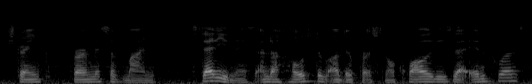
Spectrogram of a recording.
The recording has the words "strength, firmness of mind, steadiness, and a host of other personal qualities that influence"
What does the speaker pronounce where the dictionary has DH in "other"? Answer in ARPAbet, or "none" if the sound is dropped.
DH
